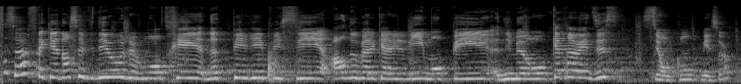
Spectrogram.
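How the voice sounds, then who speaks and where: A woman's voice: high voice, fairly quick. A woman in her twenties from Quebec with a Québécois accent, chatting casually to camera as a travel vlogger. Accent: Québécois French. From Quebec, Canada. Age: 20s. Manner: chatty and relaxed, loose colloquial speech. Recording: echoey room with music behind.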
